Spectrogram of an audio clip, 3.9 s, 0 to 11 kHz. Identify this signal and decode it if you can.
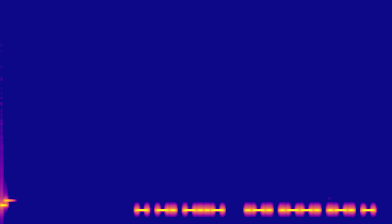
Morse code, heard as a keyed tone, about 36 wpm, 700 Hz. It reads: TNX RPRT
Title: Practice QSO - Exchange 2 - Info - 35wpm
